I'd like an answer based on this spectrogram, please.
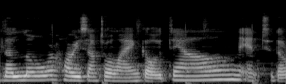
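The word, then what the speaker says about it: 读: that your friend has already read the text do means to read and E already so e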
